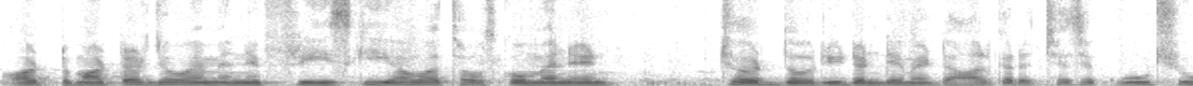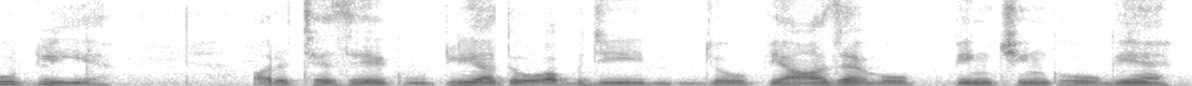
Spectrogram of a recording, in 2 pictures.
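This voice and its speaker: A woman's voice: lowish voice, level tone, a little slow, warm tone. A middle-aged woman with a Punjabi accent, chatting in a folksy way as a home cook in a casual cooking vlog and addressing viewers politely.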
